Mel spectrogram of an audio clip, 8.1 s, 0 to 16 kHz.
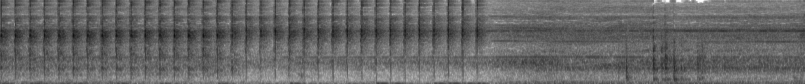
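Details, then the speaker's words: Biotronix electromagnetic shockwave therapy machine demonstration, started with the handle's inbuilt button at user-selected energy and frequency: rapid sharp clicking pulses, about 80 a minute, then stopping with machine hum remaining; shockwave device firing. "then press the start button. Machine will start, and as soon as you press the start button from the handle, instead of foot switch, it has an inbuilt button."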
